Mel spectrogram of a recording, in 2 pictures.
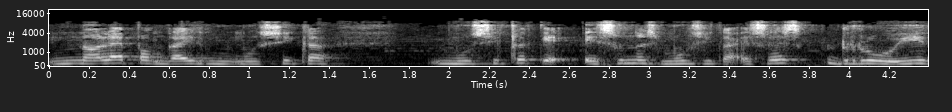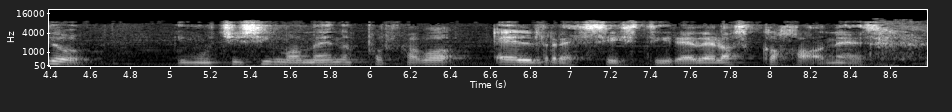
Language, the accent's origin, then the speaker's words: Spanish; Córdoba, Andalusia, Spain; now in Torelló, Spain; soy de Córdoba, vivo en Torelló, la comarca de Osona de Barcelona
